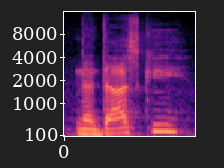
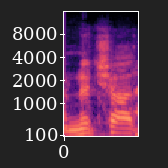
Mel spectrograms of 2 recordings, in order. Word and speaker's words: Nachodsky: Nadaski. Oh, you lose. No, Nachodsky.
